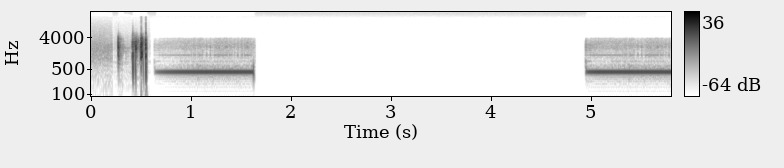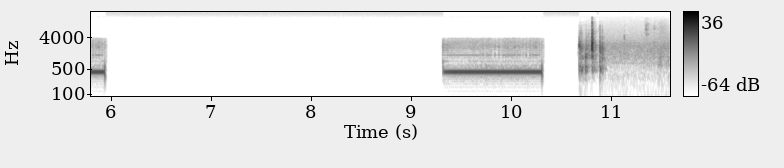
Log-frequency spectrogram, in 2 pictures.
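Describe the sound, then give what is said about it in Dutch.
A telephone answering machine gives three identical electronic tones, each about a second long and evenly spaced by several seconds of silence, with brief clicks near the start and end. “Ik hoorde je bericht. Handig, hè, zo'n antwoordapparaat.”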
